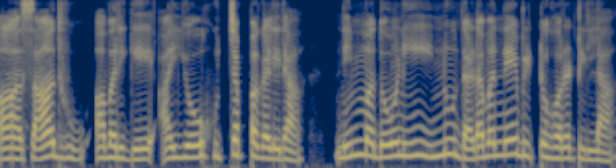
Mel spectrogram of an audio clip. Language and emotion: Kannada, neutral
